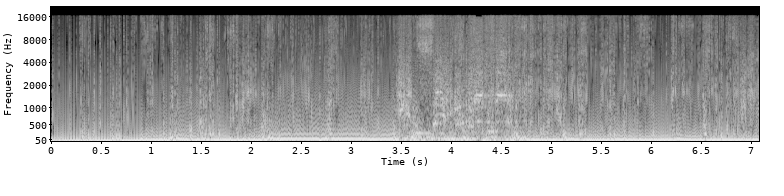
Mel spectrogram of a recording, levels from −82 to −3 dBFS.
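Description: Throughout, the audio is harsh, saturated distortion with quiet moments as loud as peaks, likely signed and unsigned mixed up on 16-bit samples. The waveform shows large jumps at every zero crossing, and the spectrogram is a broadband wash.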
